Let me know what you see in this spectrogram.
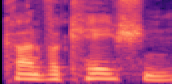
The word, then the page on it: convocation: American English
